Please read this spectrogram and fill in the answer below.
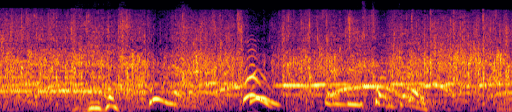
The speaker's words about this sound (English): Golf claps. Golf claps all around.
